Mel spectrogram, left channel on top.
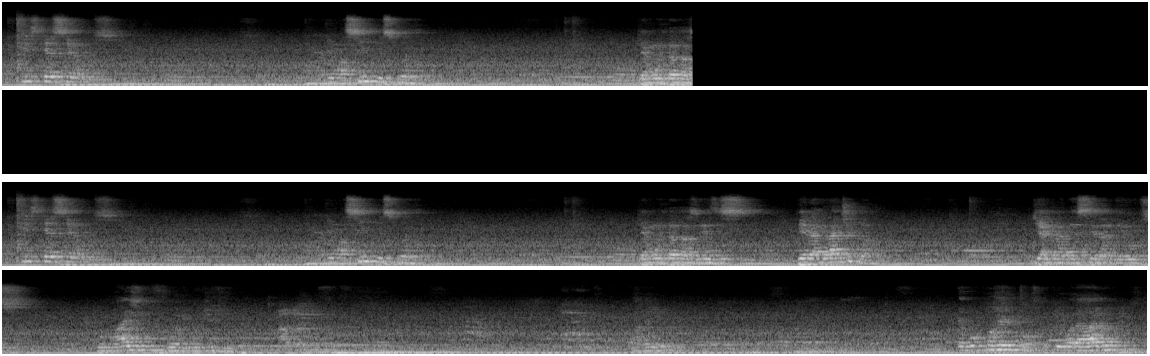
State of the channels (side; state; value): left; drops out; at 6.9 s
